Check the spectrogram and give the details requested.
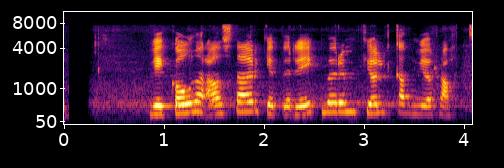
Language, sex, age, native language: Icelandic, female, 40-49, Icelandic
